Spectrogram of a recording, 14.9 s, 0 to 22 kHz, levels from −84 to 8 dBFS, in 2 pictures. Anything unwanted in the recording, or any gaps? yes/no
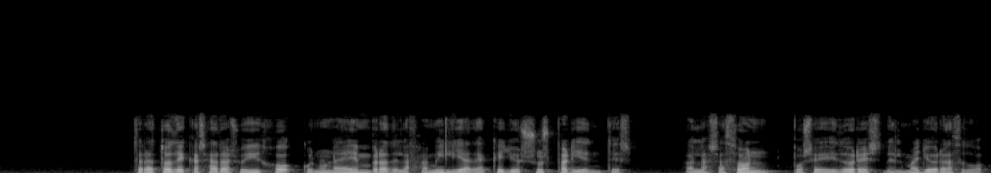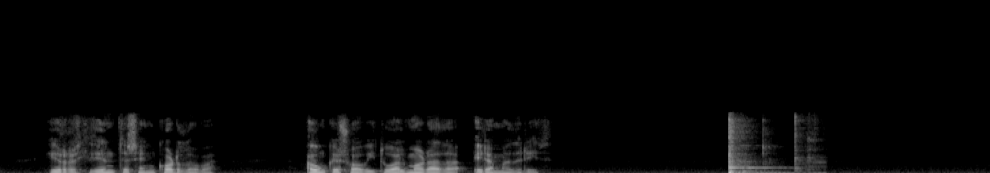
yes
